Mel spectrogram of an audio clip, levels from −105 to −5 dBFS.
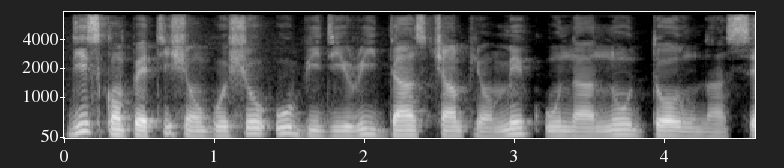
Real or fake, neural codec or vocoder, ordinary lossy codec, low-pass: real; none; MP3, 64 kbps; 7.2 kHz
